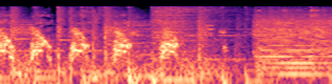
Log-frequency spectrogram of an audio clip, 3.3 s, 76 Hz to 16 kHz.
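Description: A Border Collie named Venus barks about half a dozen times in a steady, evenly spaced run of loud, mid-pitched barks, answering the math question 3 times 2. A low background hum remains once the barking stops.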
